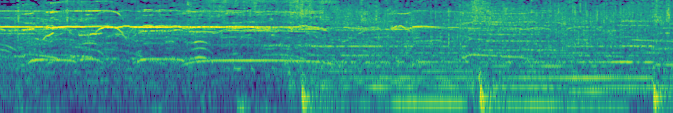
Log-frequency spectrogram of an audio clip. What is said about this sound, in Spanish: Y en plena protesta de los de Podemos y de algunos del PSOE por la visita del rey don Juan Carlos a España, se han escuchado pitos y gritos de rabia, pero no precisamente para el padre de don Felipe, sino contra el ministro Marlaska.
